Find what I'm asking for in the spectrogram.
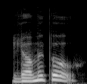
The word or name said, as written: lommebog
